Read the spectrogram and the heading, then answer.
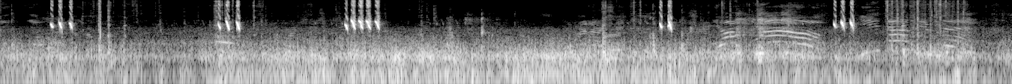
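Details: European greenfinch uttering clusters of two to four sharp chirps every second or two across ten seconds, with a softer warbled phrase and clicking in the middle over steady background noise.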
